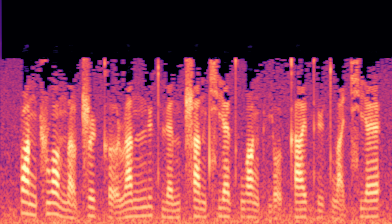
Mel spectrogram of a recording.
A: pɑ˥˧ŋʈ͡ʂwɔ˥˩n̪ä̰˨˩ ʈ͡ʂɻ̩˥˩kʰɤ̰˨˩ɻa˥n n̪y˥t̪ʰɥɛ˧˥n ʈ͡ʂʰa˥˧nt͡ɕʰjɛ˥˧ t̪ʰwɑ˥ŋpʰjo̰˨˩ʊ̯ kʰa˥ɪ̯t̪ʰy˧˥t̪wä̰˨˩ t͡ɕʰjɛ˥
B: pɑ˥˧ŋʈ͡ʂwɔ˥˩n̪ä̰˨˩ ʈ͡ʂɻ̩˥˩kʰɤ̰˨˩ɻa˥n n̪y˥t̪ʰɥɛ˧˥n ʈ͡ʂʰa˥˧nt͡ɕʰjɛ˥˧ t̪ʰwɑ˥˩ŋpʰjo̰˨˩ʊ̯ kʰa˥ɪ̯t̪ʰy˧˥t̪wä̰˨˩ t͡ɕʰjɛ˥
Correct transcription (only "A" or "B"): B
